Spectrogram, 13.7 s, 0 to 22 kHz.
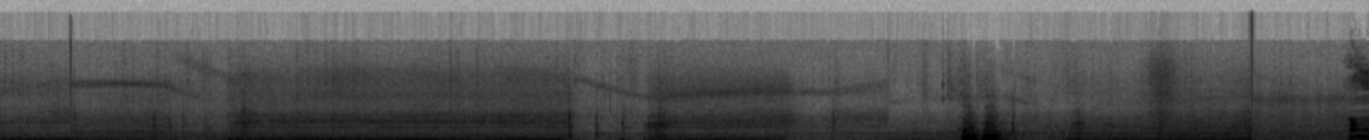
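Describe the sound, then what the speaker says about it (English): Exhaust brake on a 2002 Prevost Country Coach XL2 40-foot motorcoach, a deep droning engine rumble that holds for several seconds, drops off, then returns in repeated stretches while driving on the road. "Man, I love the exhaust brake"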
